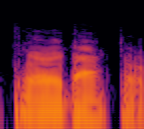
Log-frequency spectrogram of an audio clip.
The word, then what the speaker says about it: pterodactyl: Okay, why can you never hear a pterodactyl go to the bathroom? Because the P is silent.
